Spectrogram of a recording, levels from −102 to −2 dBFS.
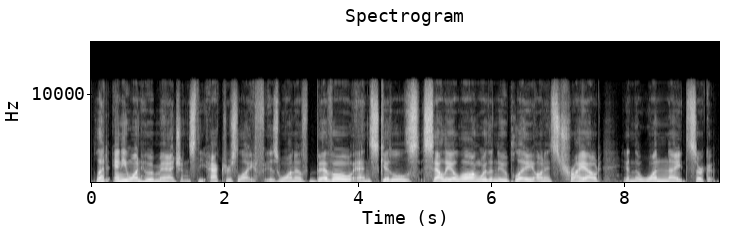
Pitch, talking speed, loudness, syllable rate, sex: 130 Hz, 185 wpm, -19 LUFS, 4.8 syllables/s, male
